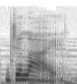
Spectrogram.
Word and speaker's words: July: اليو بحرف تموز لفظناها كتير كتير كتير خفيفه، يعني كانك عم تنتقل من ال J إلى L مباشرة. July.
